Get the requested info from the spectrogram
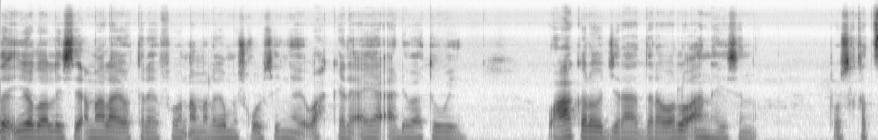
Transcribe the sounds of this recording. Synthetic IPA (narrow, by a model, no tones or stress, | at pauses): ðɐʔɪjɐðɔːlɐɪst̪ʰɪ̰ʕmaːlaːjɔt̪ʰɛlɛːfɔːnʔɐ̰mɐlɐɣɐmɐʃqṵːlsɐnjajɛ̰wʔɑ̰ħkʰɐlɛ̰ʔɐ̰jaːʔa̰ɖɪβaːt̪ʰɔwɛjn | wʔɑ̰ħɑːkʰɐlɔːt͡ʃɪɾaːd̪ɐɾɐwɐlɔ̰ːʔaːnɦɛjsɐn | rʊsqɑd̪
